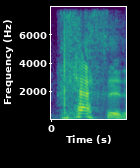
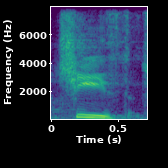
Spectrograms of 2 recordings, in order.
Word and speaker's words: Chesed: It's a Hebrew word, and it's actually Chesed is how you say it, but they spell that C-H-E-S-E-D. And when we started the church, we tried that spelling, but everybody started calling it Cheesed Church. And so I was like, can't have it. So we spelled it a different way, K-E-S-S-I-D.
